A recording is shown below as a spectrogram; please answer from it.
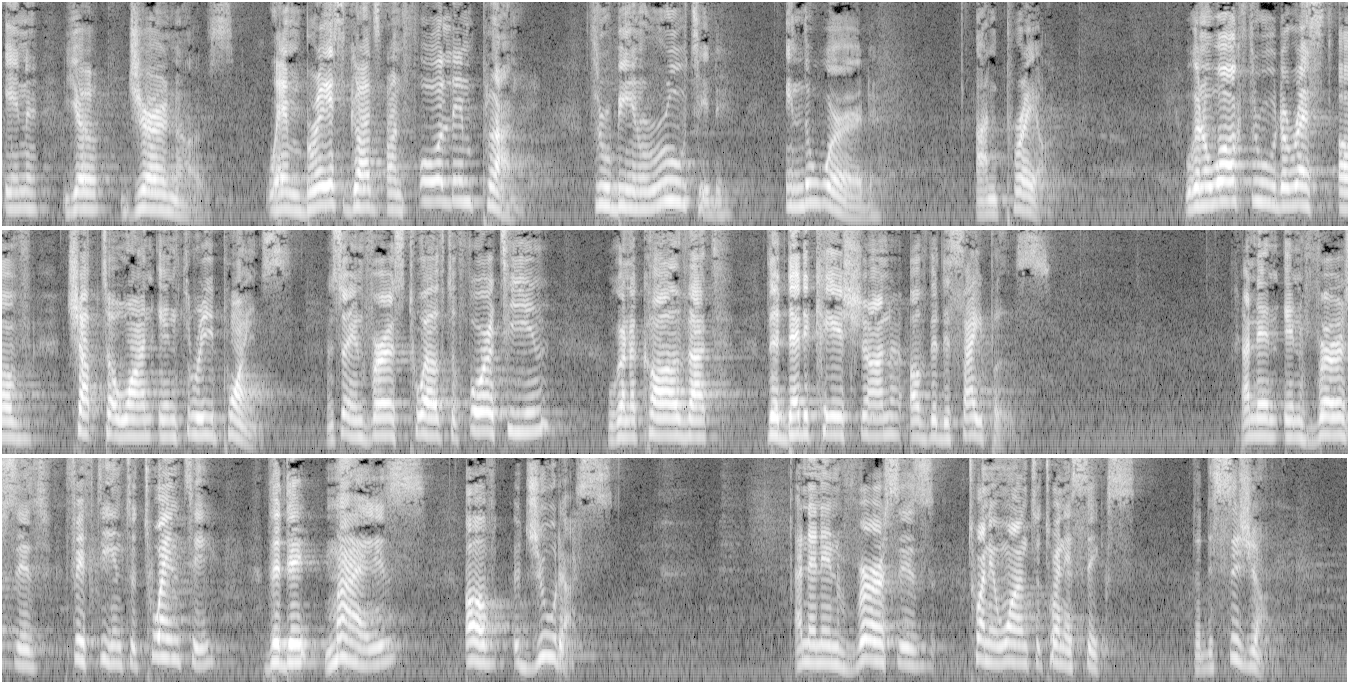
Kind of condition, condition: setting, large echoing room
